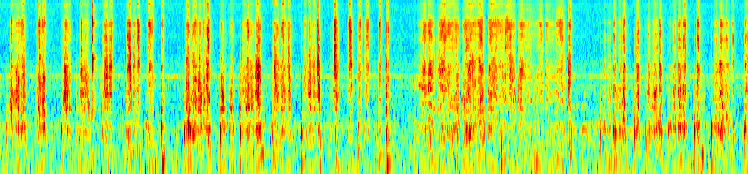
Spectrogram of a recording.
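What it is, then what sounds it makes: Cardboard box scratched with fingernails. Fingernails scratch and trace across the front of a small white and purple printed cardboard dryer sheet box, full of sheets and resting on a towel. Quiet, dry scraping strokes with bright papery hiss and short taps come steadily in bursts across the clip, over a low soft rumble.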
